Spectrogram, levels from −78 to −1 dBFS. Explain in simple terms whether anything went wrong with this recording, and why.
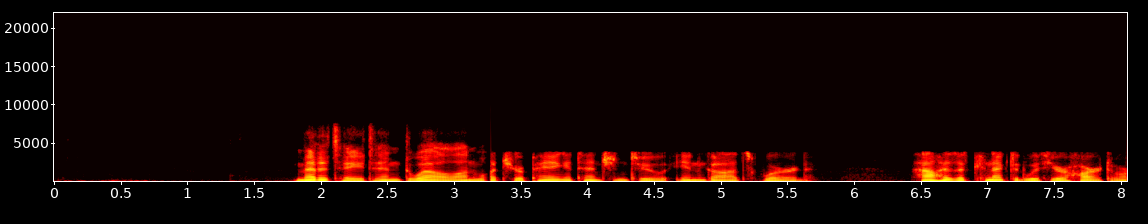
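A handover gap hits at 3.23 to 3.29 s: the phone switched networks, and for about 60 ms no speech arrived, so the sound drops out briefly.

A fallback to narrowband follows from 3.29 s to the end: after the switch, the call left HD Voice for an older codec, so everything above 4 kHz disappears and the speech sounds duller and more muffled than before.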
